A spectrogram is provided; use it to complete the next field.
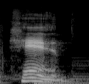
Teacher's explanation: Y noten cómo hay una oclusión glotal de la T.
